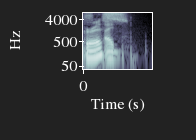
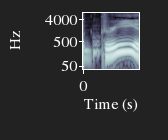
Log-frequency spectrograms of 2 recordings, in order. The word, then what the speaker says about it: Gris: The question I was going to ask is, I saw on the Nintendo eShop that there is a game called, I assume it's Gree, because Gris? Gers? Yeah. Girls? – So Gree is gray in French, and that's how you spell it.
